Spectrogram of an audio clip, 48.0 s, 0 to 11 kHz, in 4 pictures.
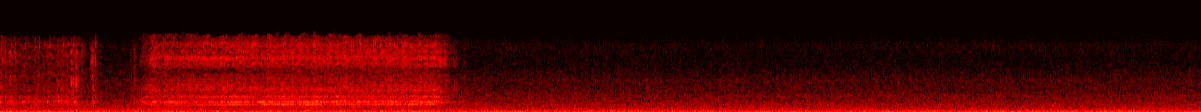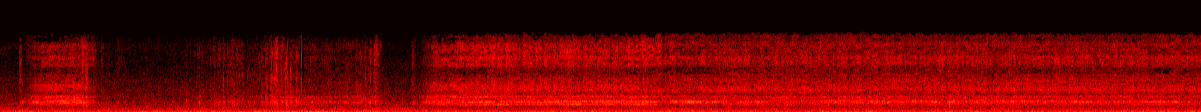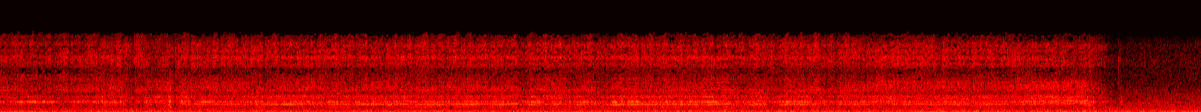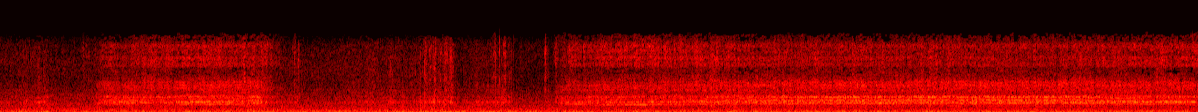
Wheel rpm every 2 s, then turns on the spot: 30, 70, 20, 0, 0, 0, 20, 10, 50, 70, 70, 70, 70, 70, 70, 70, 70, 30, 30, 20, 30, 60, 70, 70.
12-16 38-40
